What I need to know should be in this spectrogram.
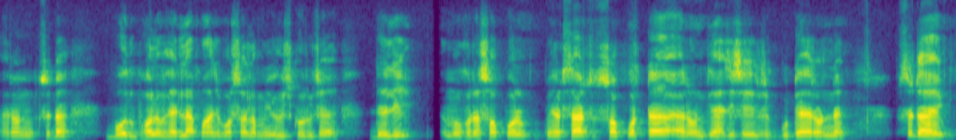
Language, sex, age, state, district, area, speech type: Odia, male, 18-30, Odisha, Kalahandi, rural, spontaneous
